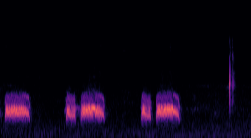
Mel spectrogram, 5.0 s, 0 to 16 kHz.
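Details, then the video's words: Deep, hollow coos of a spotted dove with the thổ sấm voice: one long coo, then two phrases of short hoot plus long booming coo, spaced about 1.5 seconds apart, ending with a sharp click. "cu gáy thúc gù giọng THỔ SẤM chuẩn nhất/ the cuckoo sings beautifully"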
